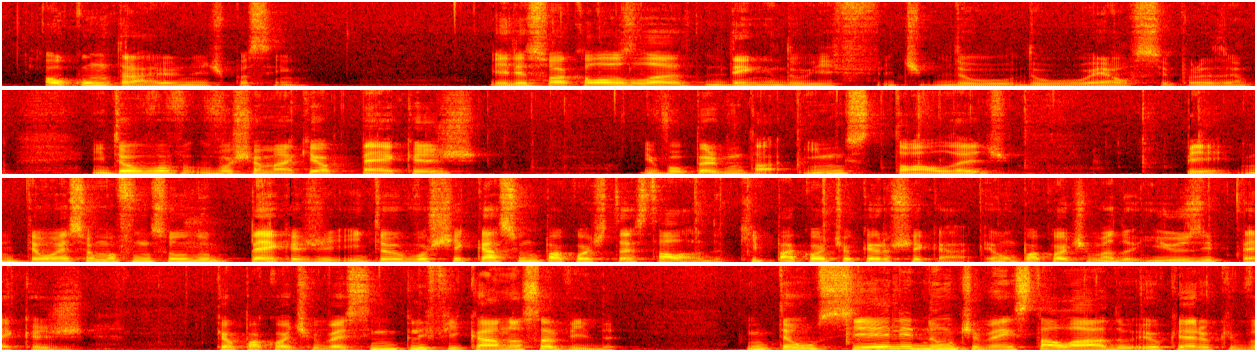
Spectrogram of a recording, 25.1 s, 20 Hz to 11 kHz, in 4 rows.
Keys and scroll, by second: 3.0 typing, 5.4 Left, 7.5-12.7 typing, 16.0 space, 17.2-20.1 typing, 22.1 typing, 22.3 Right, 23.0 Return, 24.2-25.0 typing.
